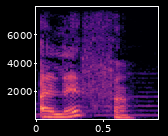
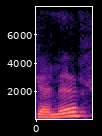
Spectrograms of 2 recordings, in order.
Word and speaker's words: Aleph: Un petit mot d'abord de ce nom, maison Aleph, qui prête joliment à confusion. – Donc Aleph, je peux vous rassurer, je pense que 8 personnes sur 10 le prononcent Alep, mais en fait donc c'est A-L-E-P-H et c'est la première lettre commune de tous les alphabets de cette région si chère.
